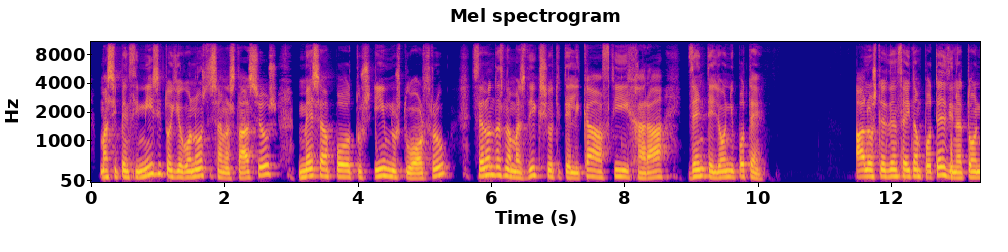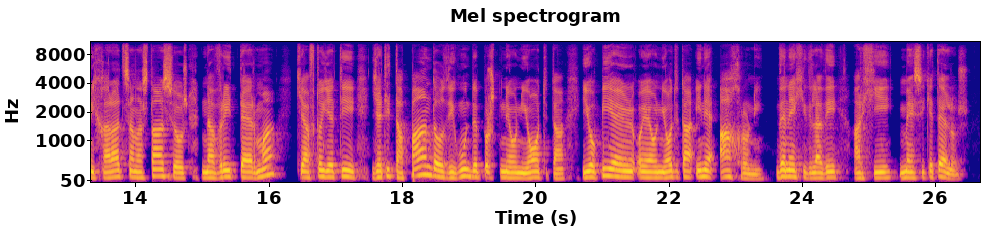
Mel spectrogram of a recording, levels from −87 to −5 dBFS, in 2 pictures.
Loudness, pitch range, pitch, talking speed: -16 LUFS, 130-155 Hz, 140 Hz, 135 wpm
